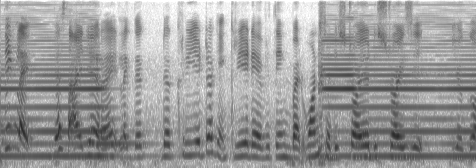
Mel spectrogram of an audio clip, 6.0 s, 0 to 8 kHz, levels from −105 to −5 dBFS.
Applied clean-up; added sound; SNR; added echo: none; Bowed string instrument; 2 dB; none.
